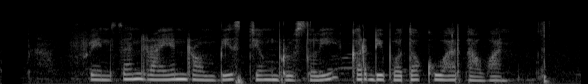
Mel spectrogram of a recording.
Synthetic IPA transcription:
fɛnsənrajənrɔmpisd͡ʒɨŋbɾuslikɨrdipɔt̪ɔkuwart̪awan

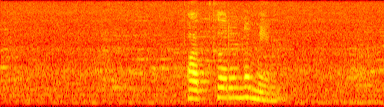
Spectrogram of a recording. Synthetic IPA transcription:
pat̪kəɾəɳəmem

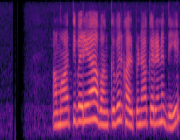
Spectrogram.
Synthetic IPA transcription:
ɐmaːt̪ːiʋɐɾɐjaːʋɐŋkɐʋɐɾkɐlpɐɳaːkɐɾɐɳɐd̪eː

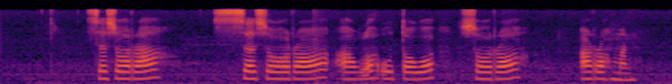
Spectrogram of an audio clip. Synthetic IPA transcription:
səs | səsoɾɔawlɔɦut̪ɔwɔ | soɾɔ | ʔarɔhman

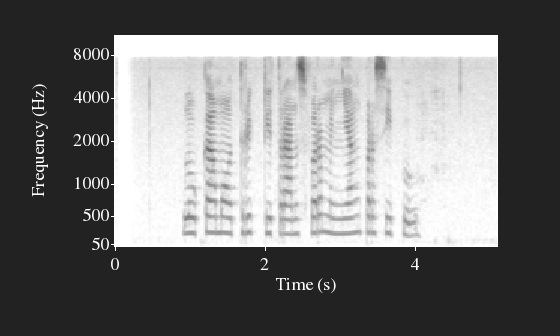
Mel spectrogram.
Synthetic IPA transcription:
lokamɔd̪̥ɾɪk̚d̪̥i̤t̪ɾansfərməɲaŋpərsib̥o̤

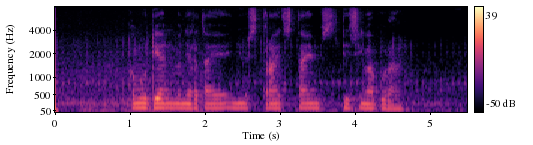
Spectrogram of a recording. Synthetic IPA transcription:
kəmud̥ianməɲərt̪aiɲust̪ɾajt̪st̪ajmsd̪̥i̤siŋɡapuɾa

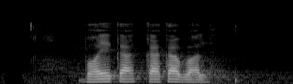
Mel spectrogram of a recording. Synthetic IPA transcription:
bʱʌekakakabal

